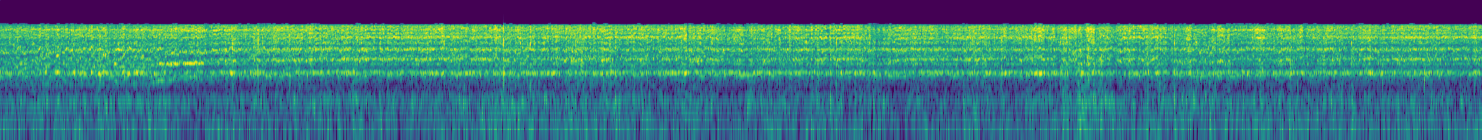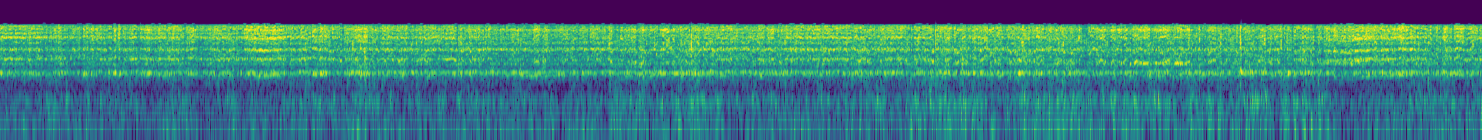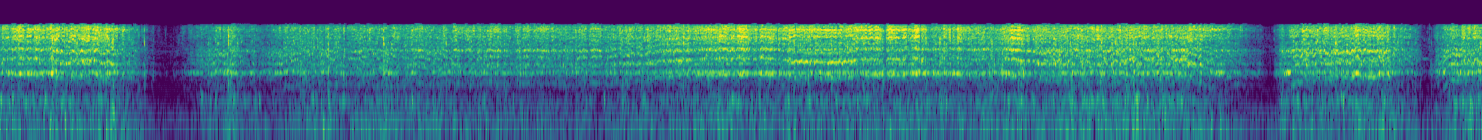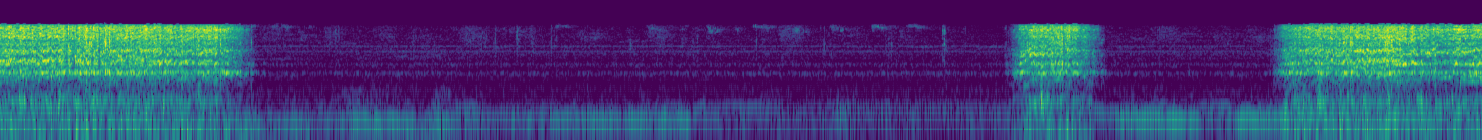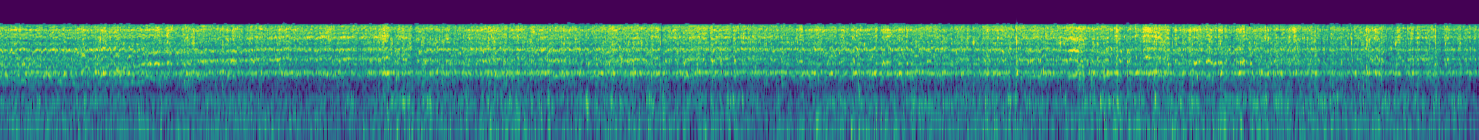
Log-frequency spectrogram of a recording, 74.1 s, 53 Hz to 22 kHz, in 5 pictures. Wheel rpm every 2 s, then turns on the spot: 160, 220, 230, 230, 230, 230, 230, 230, 230, 240, 220, 230, 230, 220, 230, 130, 100, 170, 210, 230, 190, 100, 140, 110, 0, 0, 0, 50, 30, 180, 200, 230, 220, 230, 230, 230, 230.
none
